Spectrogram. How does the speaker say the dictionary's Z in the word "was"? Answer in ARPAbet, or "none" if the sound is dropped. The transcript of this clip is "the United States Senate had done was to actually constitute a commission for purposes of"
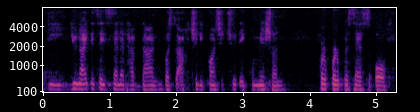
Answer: S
